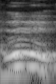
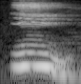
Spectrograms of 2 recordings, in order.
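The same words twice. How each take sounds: First: Said in the usual way. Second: E said "ee", as in the English alphabet; English letter E. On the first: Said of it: "Ça s'écrit avec un E". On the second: Shown as a demonstration. Teacher reciting the English alphabet, E said as "ee". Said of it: "et en anglais, on dit".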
